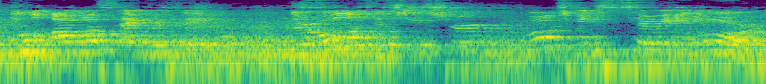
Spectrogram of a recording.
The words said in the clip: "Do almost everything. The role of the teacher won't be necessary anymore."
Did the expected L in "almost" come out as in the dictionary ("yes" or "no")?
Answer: no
